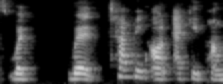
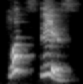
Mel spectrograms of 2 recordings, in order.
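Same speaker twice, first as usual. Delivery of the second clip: put-on high, bright question to a child; teacher quiz voice; 11 semitones higher, 4 dB louder than usual. Shown as a demonstration. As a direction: ask it like quizzing a small child. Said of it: "I'll say".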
